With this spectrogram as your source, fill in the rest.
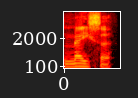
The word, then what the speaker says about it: Mesa: In America, I'm pretty sure it's Mesa. I get criticised for calling it Mesa because I'm British, so we say it wrong apparently. But apparently. Mesa Boogie apparently. Mesa call it Mesa, so it's Mesa.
